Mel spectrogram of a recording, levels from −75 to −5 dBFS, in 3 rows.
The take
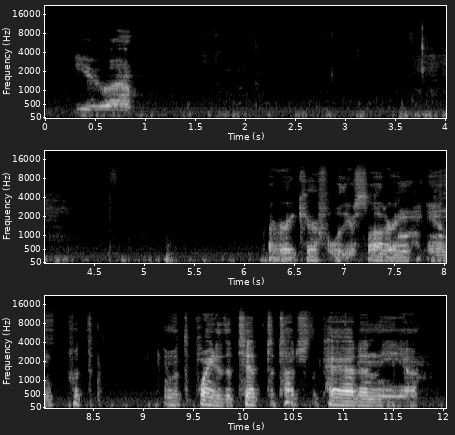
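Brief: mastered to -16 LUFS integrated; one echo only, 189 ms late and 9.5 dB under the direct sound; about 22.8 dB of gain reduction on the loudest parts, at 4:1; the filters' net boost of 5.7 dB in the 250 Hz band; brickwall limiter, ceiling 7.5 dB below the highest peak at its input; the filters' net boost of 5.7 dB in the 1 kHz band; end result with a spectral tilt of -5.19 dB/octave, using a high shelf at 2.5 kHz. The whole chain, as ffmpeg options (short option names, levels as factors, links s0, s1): -af "equalizer=f=250:t=o:g=7.5,equalizer=f=1000:t=o:g=8,highshelf=f=2500:g=-3.5,acompressor=threshold=0.0112:ratio=4,alimiter=level_in=2:limit=0.0631:level=0:latency=1,volume=0.501,aecho=1:1:189:0.335,volume=23.7"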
